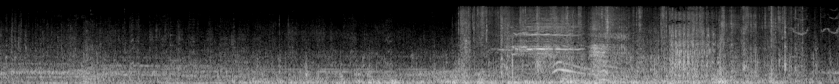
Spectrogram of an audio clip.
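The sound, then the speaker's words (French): A horse-drawn stagecoach rumbles and clatters to a halt on arriving at a castle, hooves and wheels over a steady windy noise, then a horse whinnies loudly in the second half. “Lorsque la diligence s'immobilise, je devine que nous sommes arrivés au château.”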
